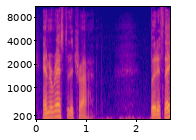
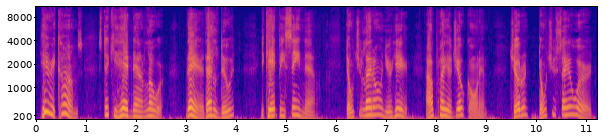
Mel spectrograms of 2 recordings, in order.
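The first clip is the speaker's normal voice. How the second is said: much higher, quick excited aunt's voice; excited scheming aunt; 7 semitones higher than usual. A narrator's reading. Aunt hiding the boy before her husband enters, higher excited voice. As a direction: hurry him out of sight, giddy with the joke.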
